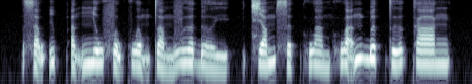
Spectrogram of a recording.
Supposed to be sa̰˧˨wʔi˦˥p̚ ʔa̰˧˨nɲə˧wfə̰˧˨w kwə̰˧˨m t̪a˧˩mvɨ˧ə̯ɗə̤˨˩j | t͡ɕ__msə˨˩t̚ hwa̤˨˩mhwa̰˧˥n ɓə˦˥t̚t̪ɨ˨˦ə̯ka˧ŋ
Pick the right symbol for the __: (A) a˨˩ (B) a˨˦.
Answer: B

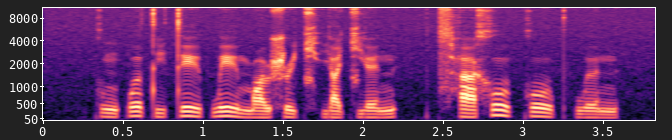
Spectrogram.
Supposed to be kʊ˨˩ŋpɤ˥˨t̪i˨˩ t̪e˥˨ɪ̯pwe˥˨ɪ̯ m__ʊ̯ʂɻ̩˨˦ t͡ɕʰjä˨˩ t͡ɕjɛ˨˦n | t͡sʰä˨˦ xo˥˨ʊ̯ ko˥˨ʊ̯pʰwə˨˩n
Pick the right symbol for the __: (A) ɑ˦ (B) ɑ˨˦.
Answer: B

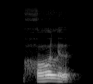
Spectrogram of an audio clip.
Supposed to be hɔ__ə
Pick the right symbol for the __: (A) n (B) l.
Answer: B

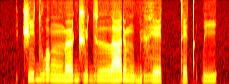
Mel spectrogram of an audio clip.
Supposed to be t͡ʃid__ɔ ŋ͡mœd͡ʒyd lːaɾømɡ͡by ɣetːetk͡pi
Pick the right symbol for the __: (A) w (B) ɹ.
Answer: A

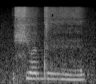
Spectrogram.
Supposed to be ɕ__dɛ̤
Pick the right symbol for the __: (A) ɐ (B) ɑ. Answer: A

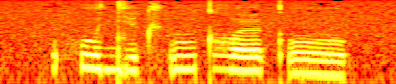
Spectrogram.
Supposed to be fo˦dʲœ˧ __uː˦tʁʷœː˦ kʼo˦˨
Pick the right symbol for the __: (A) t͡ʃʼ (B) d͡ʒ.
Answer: A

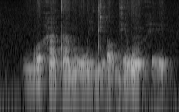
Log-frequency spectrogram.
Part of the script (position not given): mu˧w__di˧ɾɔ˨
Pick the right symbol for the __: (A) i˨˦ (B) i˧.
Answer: B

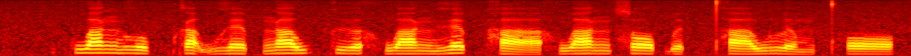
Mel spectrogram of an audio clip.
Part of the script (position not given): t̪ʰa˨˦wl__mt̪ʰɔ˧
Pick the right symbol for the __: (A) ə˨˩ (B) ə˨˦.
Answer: A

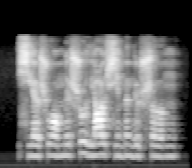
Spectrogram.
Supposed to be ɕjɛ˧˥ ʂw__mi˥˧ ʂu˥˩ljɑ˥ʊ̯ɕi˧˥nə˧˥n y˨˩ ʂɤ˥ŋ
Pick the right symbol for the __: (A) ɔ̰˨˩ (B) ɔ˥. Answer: B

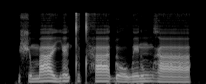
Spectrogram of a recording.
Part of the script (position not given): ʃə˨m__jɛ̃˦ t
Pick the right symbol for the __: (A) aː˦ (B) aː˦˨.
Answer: B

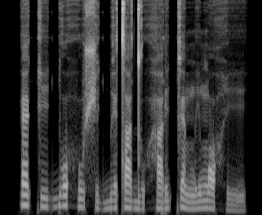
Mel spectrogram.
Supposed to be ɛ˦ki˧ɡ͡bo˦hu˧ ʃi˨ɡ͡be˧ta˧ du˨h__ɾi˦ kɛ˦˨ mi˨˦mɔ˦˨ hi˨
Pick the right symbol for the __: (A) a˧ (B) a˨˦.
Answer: A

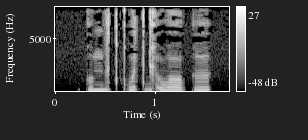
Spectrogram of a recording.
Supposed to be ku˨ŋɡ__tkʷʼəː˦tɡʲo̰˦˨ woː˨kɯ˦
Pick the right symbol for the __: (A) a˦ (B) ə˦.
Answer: B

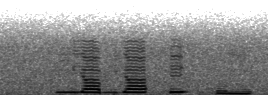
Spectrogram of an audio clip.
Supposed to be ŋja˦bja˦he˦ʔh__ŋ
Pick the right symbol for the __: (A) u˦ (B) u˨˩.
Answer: B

